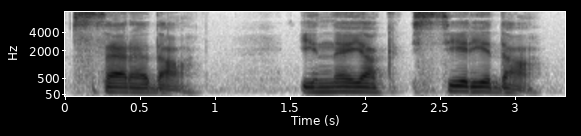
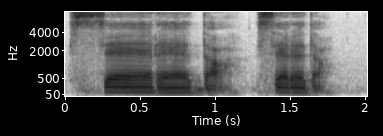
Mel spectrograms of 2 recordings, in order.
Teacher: у а не як О як дехто намагається читати літера єсть ми читаємо її як е або є з деяким пом'якшенням попереднього приголосного звуку але не геть м'яко не так як у російській мові але також і не твердо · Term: напівм'яко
